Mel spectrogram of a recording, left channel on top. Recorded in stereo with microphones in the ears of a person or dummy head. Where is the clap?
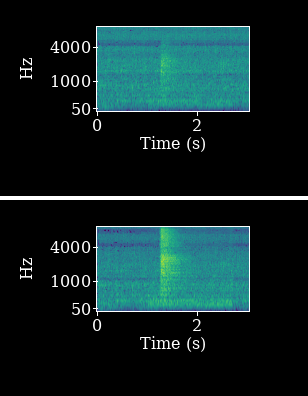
85° right.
